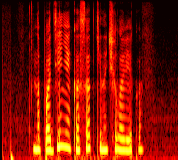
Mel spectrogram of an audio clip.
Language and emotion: Russian, neutral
